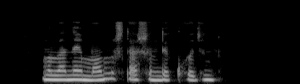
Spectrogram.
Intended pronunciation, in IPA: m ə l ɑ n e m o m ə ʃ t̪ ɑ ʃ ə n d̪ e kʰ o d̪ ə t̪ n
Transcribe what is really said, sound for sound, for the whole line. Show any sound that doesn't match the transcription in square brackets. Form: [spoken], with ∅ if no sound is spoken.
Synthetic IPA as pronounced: m ə l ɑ n e m o m ə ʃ t̪ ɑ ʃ ə n d̪ e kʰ o d̪ ə [∅] n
